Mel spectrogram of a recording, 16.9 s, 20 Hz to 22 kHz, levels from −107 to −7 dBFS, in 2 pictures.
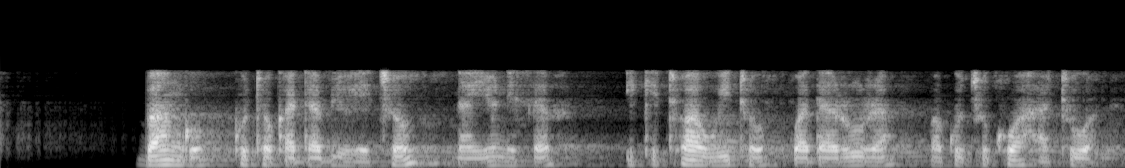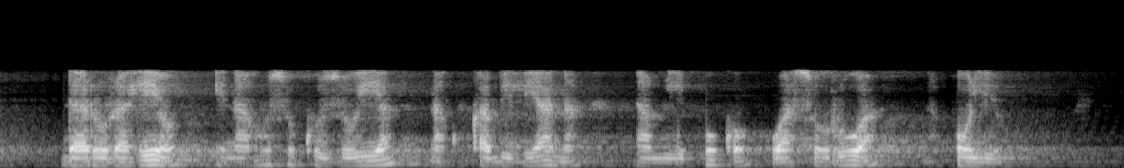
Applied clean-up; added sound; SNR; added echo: none; none; none; reverberation time 0.9 s.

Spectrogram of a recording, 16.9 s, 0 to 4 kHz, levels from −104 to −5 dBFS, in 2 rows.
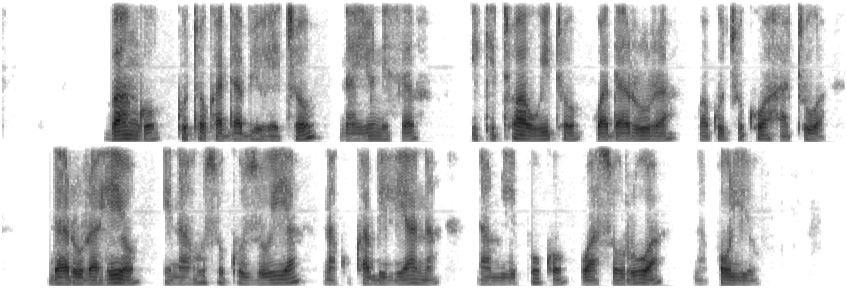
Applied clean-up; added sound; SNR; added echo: none; none; none; none.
